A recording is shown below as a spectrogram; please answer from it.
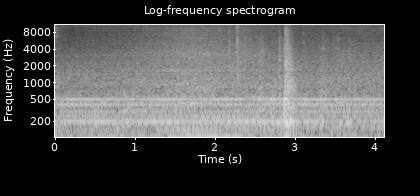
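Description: Opened microwave oven switched on with a click, then a steady mains hum from its high-voltage transformer and magnetron, with a sharp click about three seconds in. The hum is that of a magnetron that is working, which the repairer judges to be perfect.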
